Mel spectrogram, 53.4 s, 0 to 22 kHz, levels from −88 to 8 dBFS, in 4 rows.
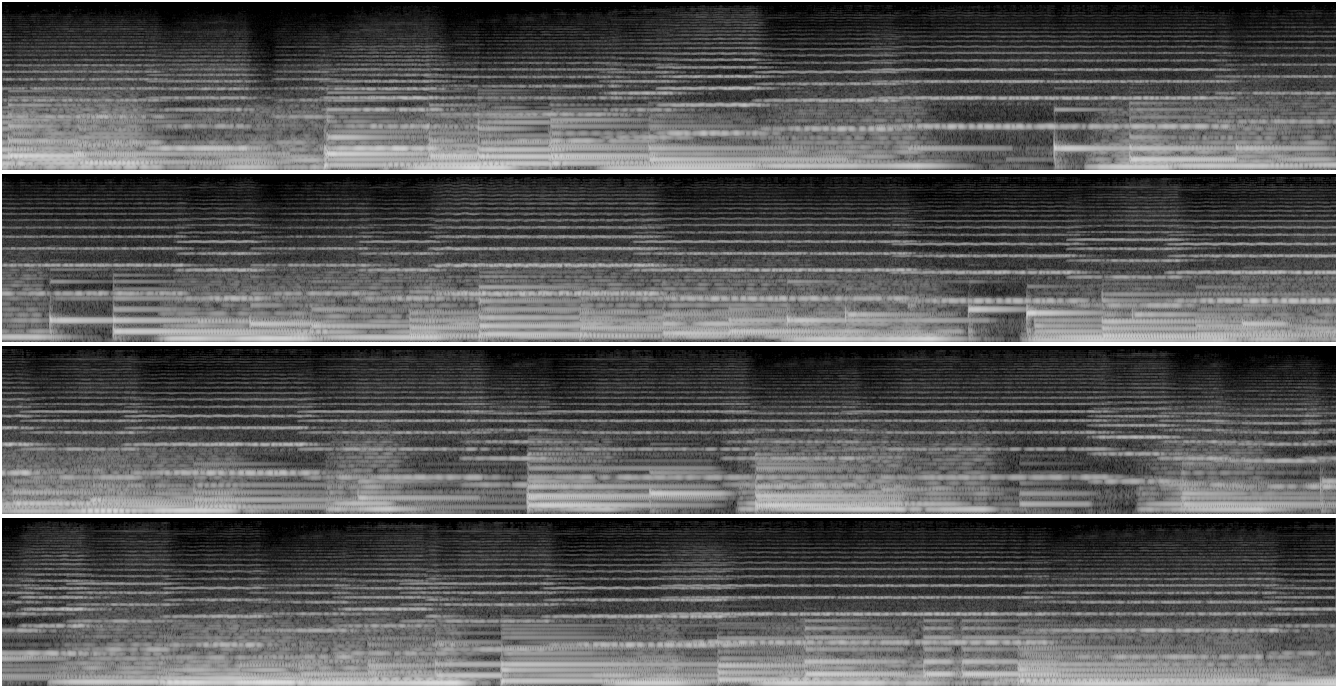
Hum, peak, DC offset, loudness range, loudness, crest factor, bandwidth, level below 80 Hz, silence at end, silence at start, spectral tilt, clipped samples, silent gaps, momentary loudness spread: none; 0 dBFS; under 0.1%; 5 LU; -15 LUFS; 14 dB; 16 kHz; -24 dBFS; 0 s; 0 s; -6.5 dB/octave; under 0.1%; none; 8 LU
